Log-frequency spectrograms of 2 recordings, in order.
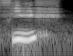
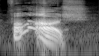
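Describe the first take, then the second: First: The vowel is a very short i sound. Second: The vowel is changed to a u-like sound. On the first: "it's really a short I" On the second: "change the I to like a U"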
